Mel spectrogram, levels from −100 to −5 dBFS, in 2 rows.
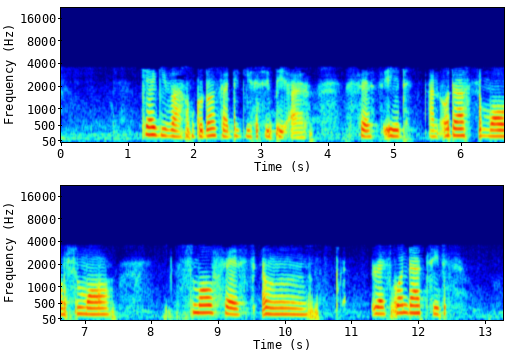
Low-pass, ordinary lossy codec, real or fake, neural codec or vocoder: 3.6 kHz; MP3, 32 kbps; fake; codec, 16 kHz, 4 kbps, FunCodec, trained on Chinese and English, 50 frames a second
